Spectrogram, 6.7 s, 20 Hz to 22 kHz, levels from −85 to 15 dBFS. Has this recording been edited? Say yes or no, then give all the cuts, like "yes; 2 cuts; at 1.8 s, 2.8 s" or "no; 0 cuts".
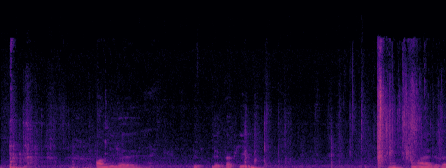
yes; 2 cuts; at 1.4 s, 5.7 s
